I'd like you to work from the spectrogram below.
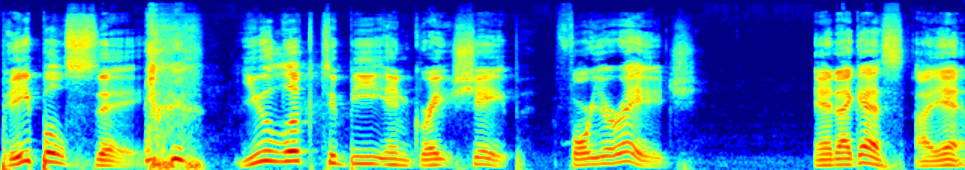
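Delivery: slow, deliberate robotic host voice. Showing the others an Alex Trebek impression. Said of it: "my Alex Trebek thing".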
